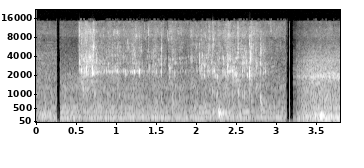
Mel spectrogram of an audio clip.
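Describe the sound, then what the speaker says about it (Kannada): Water pours steadily from a tap into a cooking pot for bisibele bath, a continuous close splashing stream that breaks off briefly near the end before resuming. "ಆರು ಕಪ್ಪಷ್ಟು ನೀರು ಹಾಕ್ಕೊತಾ ಇದ್ದೇನೆ"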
